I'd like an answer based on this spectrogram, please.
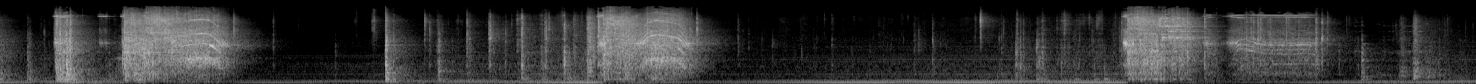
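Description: Cordless impact wrench run on bolts in several bursts, each spinning up and down: a short one and a longer one about a second in, another about six seconds in, and two more near the end. Light metal clinks come between the bursts.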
